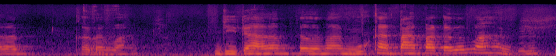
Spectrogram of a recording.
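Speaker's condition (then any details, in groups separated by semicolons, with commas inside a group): Cerebral palsy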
